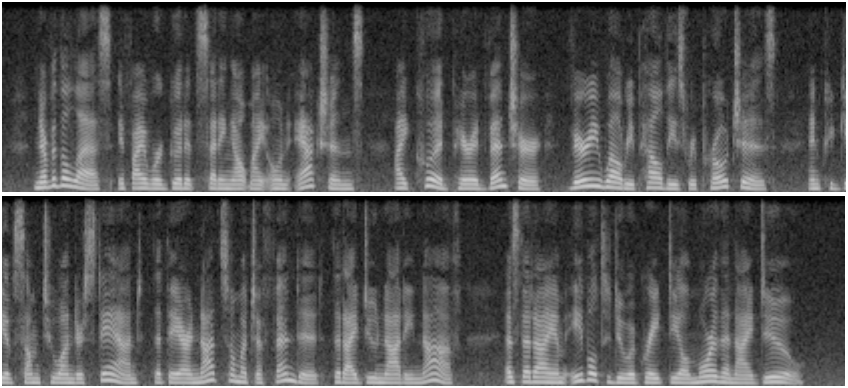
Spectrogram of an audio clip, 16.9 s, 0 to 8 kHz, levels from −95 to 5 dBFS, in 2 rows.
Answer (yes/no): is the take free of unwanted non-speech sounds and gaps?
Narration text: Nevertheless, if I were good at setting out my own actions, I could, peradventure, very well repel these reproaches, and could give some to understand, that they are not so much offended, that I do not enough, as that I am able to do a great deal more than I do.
yes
